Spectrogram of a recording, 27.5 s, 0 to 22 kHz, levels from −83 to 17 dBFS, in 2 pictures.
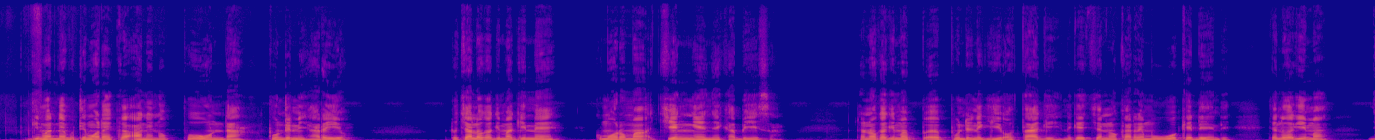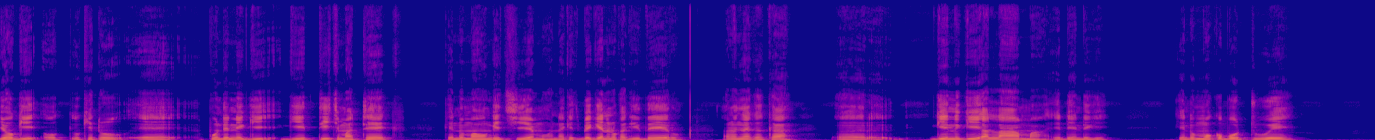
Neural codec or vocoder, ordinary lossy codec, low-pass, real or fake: none; none; none; real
